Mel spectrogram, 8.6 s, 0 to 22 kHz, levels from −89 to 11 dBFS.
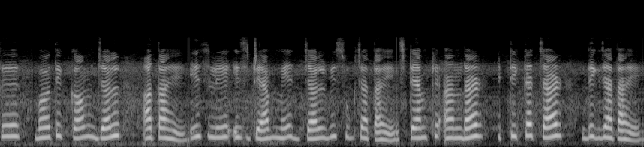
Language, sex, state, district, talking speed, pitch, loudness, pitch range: Hindi, female, Uttar Pradesh, Deoria, 160 wpm, 260 Hz, -19 LUFS, 250-290 Hz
